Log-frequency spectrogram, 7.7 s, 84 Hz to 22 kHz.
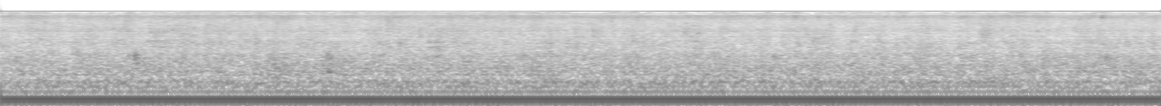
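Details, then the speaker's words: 11-year-old Kenmore Elite washer with E58 error, after repair: quiet, constant low hum with no grinding or banging as the drum spins; before, the drum did not spin. "there we go spinning because i think that last time that wasn't spinning"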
